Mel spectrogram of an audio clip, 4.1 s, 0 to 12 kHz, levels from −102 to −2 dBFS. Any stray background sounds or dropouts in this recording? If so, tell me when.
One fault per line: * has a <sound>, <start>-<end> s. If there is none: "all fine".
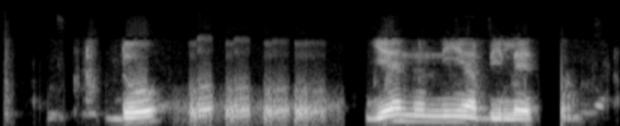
* has a laugh, 1.3-2.2 s
* has a dropout, 3.6-3.7 s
